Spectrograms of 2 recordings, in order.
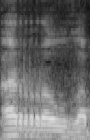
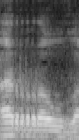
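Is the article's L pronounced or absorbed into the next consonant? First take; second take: absorbed; absorbed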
